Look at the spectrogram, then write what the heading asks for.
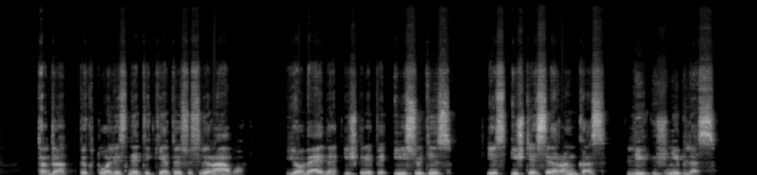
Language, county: Lithuanian, Utena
